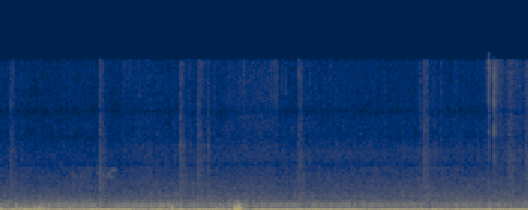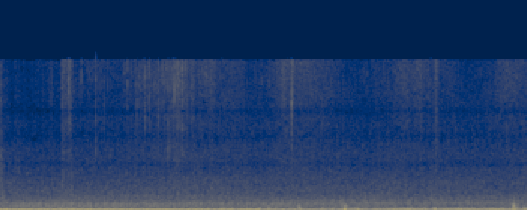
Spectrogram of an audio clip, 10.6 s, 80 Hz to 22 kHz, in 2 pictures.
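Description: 1949 Delahaye 148 L's straight-six engine idling steadily with a low, even rumble.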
